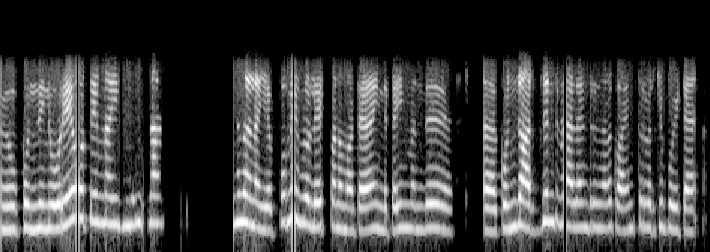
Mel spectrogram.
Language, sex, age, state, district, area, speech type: Tamil, female, 18-30, Tamil Nadu, Nilgiris, urban, conversation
